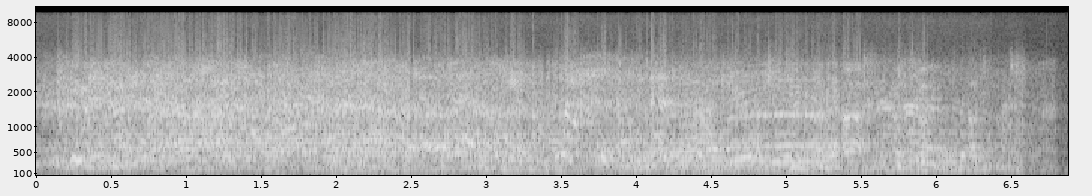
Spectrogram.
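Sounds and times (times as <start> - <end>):
laugh track: 0.0 - 6.8.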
